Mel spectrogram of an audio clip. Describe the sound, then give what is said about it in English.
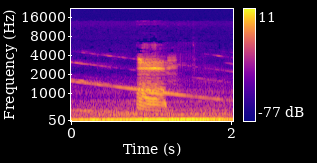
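An ambulance siren passes by. Its steady wailing tone drifts slowly lower over a constant low rumble of traffic, and a brief voice cuts in near the middle. “Yep, and here comes the ambulance trying to get by.”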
